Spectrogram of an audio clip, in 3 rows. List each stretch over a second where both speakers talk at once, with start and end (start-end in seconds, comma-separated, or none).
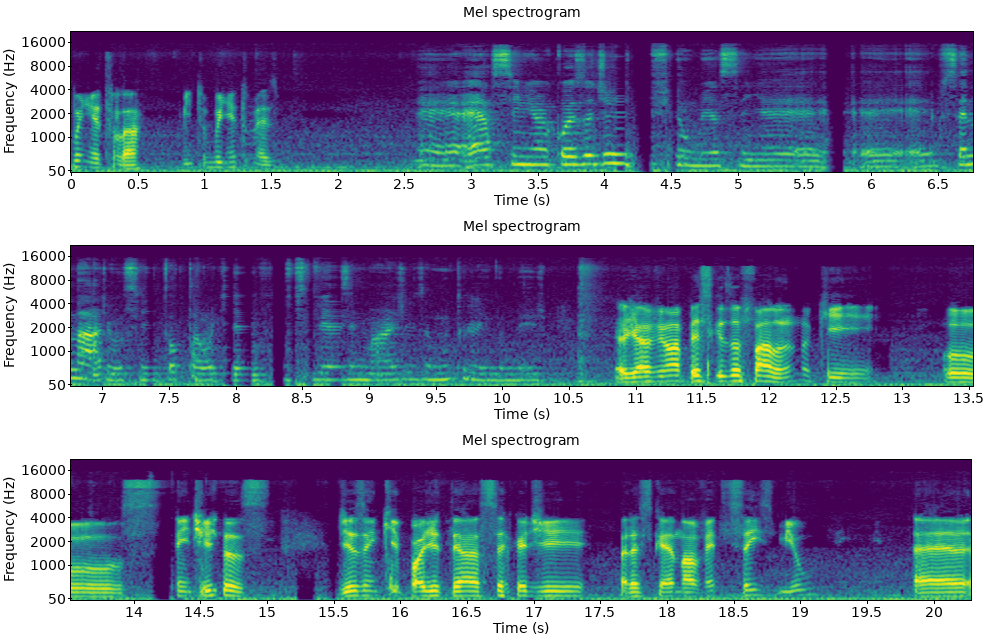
none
